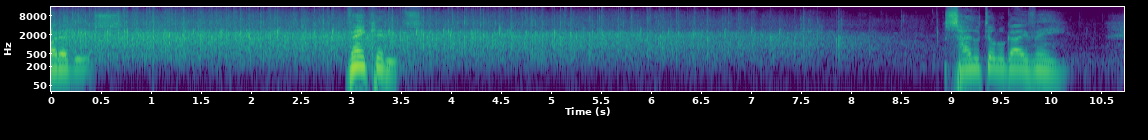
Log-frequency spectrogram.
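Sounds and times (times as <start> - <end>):
speech: 0.0 - 0.5, 3.0 - 3.6, 9.0 - 10.2
audience applause: 0.0 - 8.6.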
